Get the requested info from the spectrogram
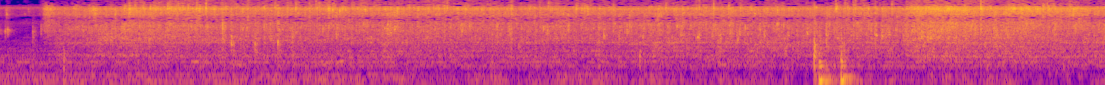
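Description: Raw boneless chicken pieces hitting hot oil in a non-stick wok and sizzling steadily as they fry, starting about half a second in, stirred with a wooden spatula. A brief knock about ten seconds in.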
